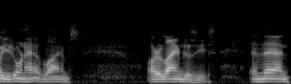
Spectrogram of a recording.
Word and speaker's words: Lyme disease: you did correct me, the S is silent. It's not Lyme's, it's Lyme disease.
